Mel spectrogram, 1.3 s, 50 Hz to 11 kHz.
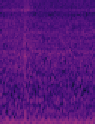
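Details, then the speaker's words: Restored 1964 3M Wollensak Model 524 reel-to-reel at 7.5 ips, heard from the back as the tubes warm up; air-cooled motor with rubber-grommet-mounted cooling fan gives a low even hum and soft whir, no flutter or scraping, healthy. "cooling fan draws air in that way and blows it across the motor it's a air-cooled motor"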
